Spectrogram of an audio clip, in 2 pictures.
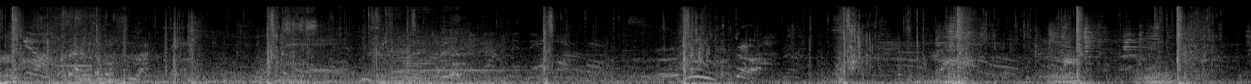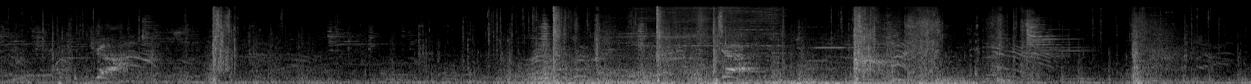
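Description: Swords clash and clang in a melee battle.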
